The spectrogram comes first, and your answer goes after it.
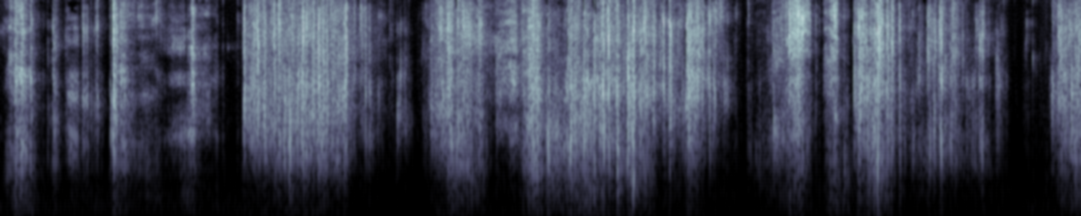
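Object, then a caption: Kraft paper wad. A wad of crumpled brown kraft packing paper is held over a box and scrunched and crinkled with both hands. It makes dry, bright crunching and crackling bursts with no low end, separated by brief quiet gaps.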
